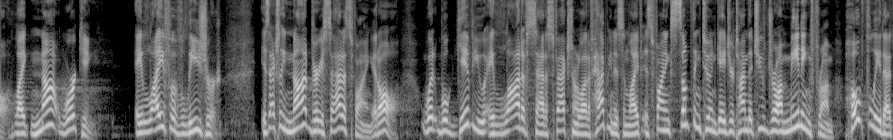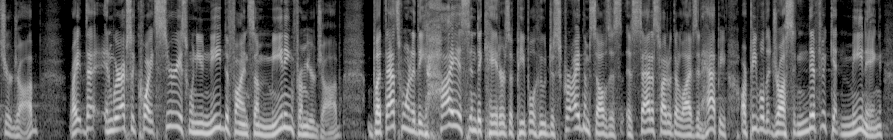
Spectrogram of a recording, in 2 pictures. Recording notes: Samford University Campus Worship. From Thursday Convocation in Reid Chapel.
